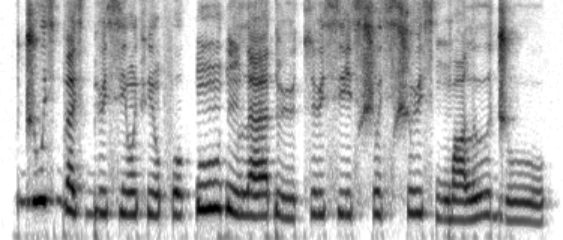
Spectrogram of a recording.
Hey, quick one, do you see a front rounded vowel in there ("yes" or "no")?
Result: yes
